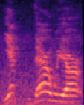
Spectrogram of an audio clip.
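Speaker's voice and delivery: usual speaking voice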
